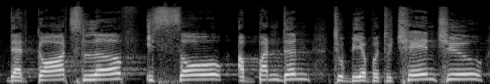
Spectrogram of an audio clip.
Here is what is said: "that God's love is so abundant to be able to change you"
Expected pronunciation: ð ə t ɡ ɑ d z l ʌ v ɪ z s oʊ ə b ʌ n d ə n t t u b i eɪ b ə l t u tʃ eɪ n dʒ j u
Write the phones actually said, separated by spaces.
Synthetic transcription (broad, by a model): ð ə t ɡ ɑ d s l ʌ v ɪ s oʊ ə b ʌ n d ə n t t u b i eɪ b ə l t u tʃ eɪ n dʒ j u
